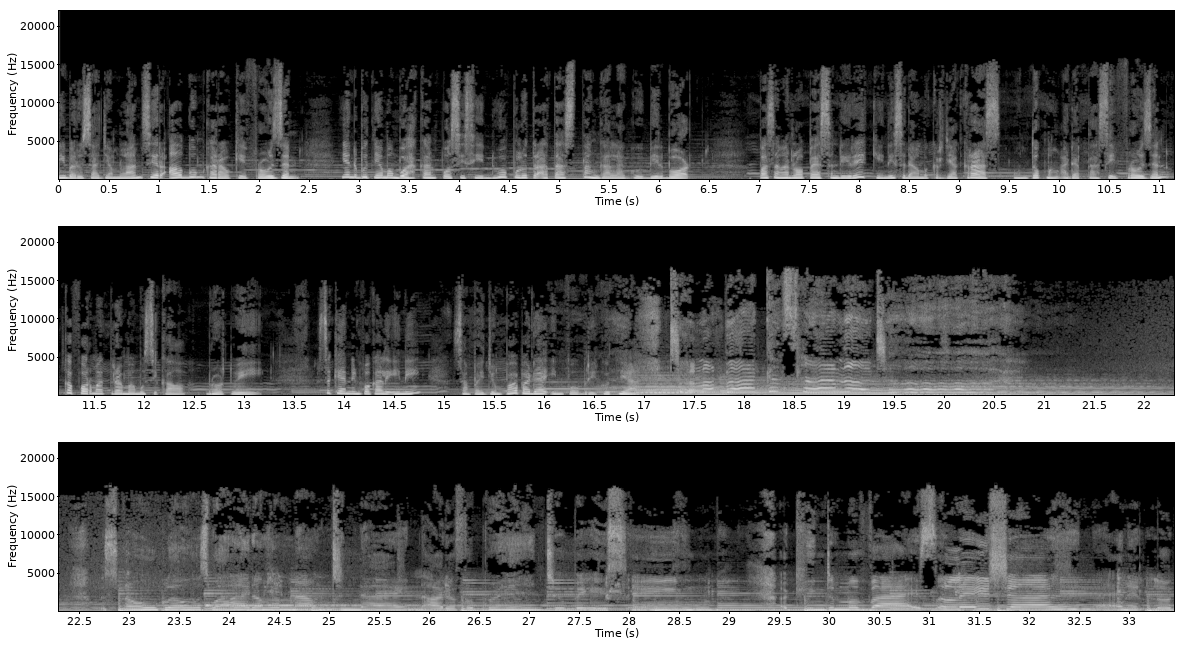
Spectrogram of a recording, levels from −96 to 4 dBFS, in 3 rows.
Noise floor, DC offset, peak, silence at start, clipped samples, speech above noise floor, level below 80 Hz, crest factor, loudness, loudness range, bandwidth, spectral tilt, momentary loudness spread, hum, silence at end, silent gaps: -47 dBFS; under 0.1%; -6 dBFS; 0 s; under 0.1%; 25 dB; -46 dBFS; 16 dB; -22 LUFS; 3 LU; 16.5 kHz; -5.5 dB/octave; 8 LU; none; 0 s; none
